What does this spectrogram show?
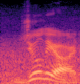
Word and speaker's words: Juilliard: Juilliard, absolutely.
